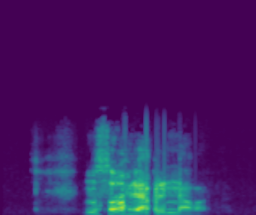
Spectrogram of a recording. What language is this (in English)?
Kabyle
